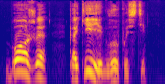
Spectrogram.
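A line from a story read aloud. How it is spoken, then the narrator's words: Sigh. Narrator (Russian): вздохнула Наталья Кузьминишна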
